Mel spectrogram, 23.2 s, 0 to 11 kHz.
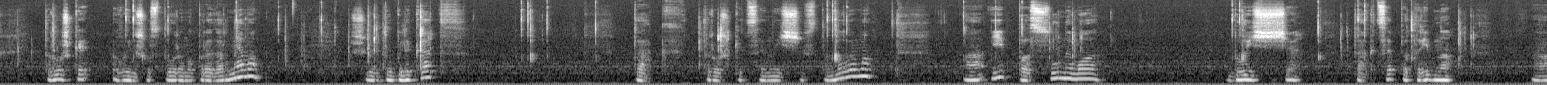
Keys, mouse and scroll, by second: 2.6-5.7 middle drag, 5.7 shift+d, 8.3-10.6 middle drag, 10.6 g, 12.8-15.9 middle drag, 15.9 g, 19.0-20.4 middle drag, 20.4 click.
